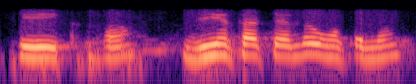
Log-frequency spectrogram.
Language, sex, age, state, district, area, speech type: Sindhi, female, 30-45, Uttar Pradesh, Lucknow, urban, conversation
